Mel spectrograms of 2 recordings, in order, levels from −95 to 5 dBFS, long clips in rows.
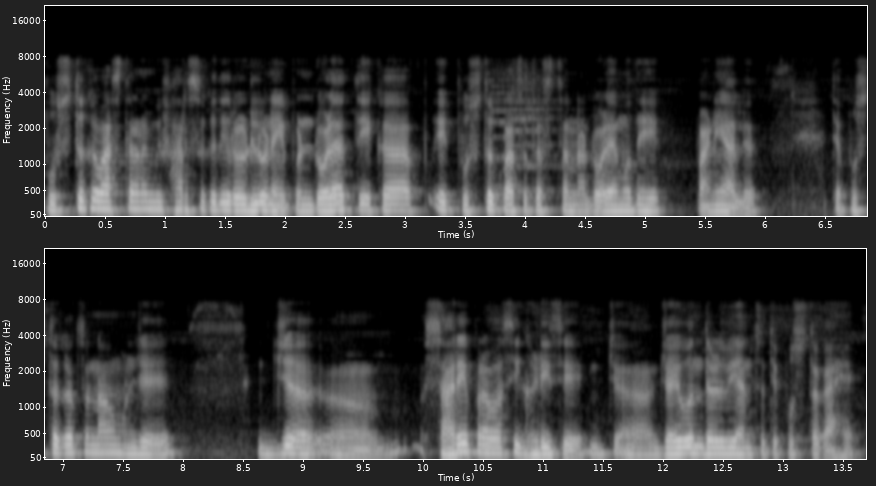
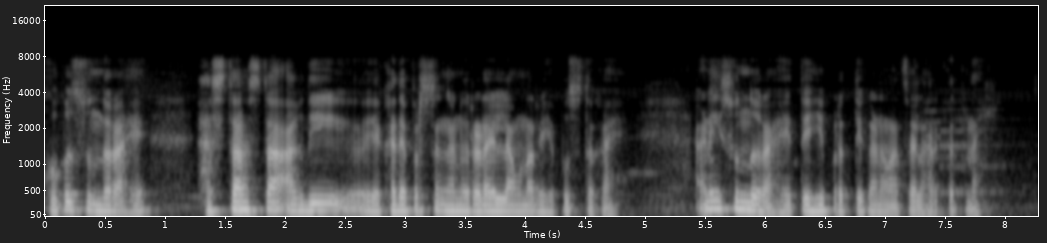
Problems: background sounds at intervals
